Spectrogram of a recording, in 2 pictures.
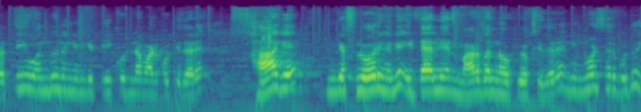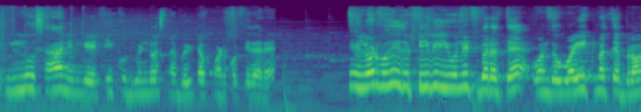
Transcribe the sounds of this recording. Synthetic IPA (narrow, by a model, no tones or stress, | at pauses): pɾɐt̪io̞nd̪unnimɐɡe̞ʈiːkuɖnɐmaːɖko̞ʈːid̪aːɾe̞ | haːɡe̞ | nimɐɡe̞pʰloːɾiŋɡɐɡe̞iʈaːlijɐnmaːɾbɐlnɐupɐjoɡisid̪aːɾe̞niːʋno̞ːɽt̪ʰɐɾboːd̪uilːuːsɐɦɐnimɐɡe̞ʈiːkuɖʋiɳɖo̞ːsnɐbilʈɐpmaːɖko̞ʈːid̪aːɾe̞ | niːʋno̞ːɽboːd̪uid̪uʈiːʋijuːniʈbɐɾɐt̪ːe̞o̞nd̪uʋɐjʈmɐt̪ːebɾɐw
